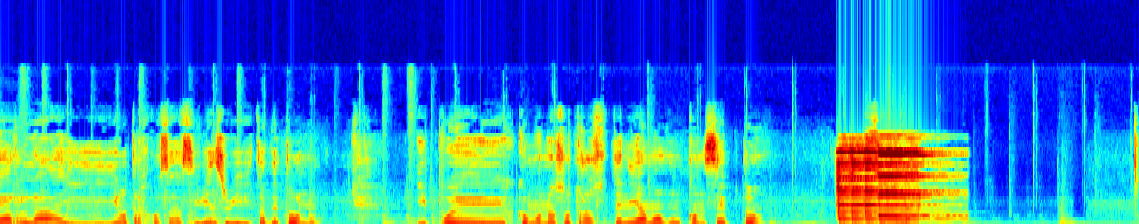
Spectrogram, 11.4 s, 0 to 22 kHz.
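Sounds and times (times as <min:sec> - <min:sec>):
speech: 0:00.0 - 0:07.8
phone notification chime: 0:08.4 - 0:09.7.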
